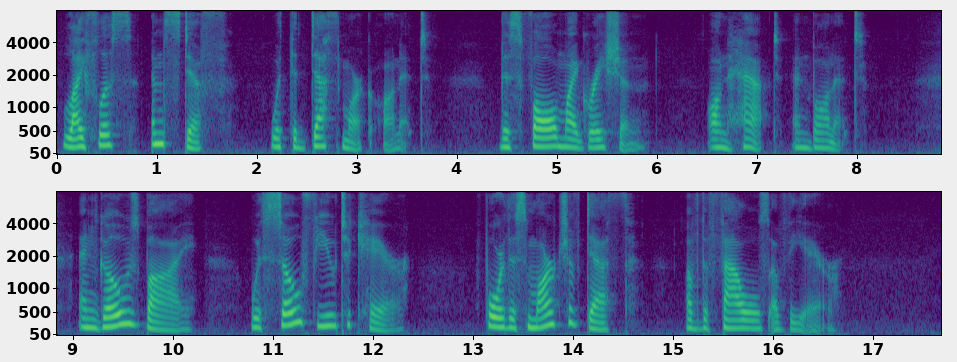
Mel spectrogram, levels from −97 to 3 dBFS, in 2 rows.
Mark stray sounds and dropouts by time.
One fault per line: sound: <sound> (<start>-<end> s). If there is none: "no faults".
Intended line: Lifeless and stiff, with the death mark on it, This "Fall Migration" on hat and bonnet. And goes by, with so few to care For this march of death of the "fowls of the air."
no faults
